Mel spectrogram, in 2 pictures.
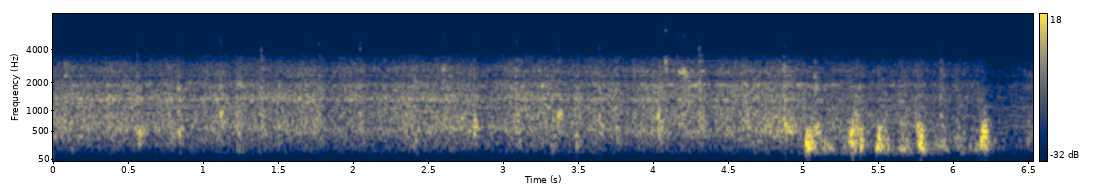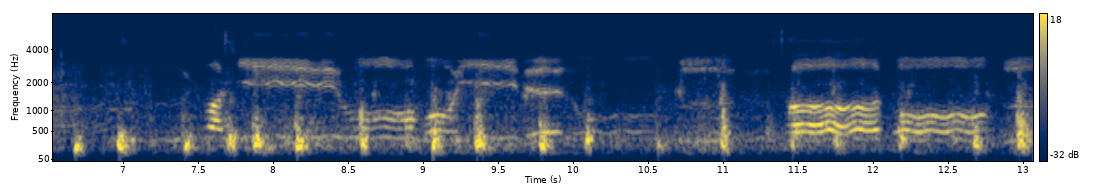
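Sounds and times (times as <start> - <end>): train running rumble and rattle: 0.0 - 13.0
wheels clacking over rail joints: 0.0 - 13.0.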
